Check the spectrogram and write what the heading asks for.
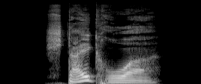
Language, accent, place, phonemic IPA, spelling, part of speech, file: German, Germany, Berlin, /ˈʃtaɪ̯kˌʁoːɐ̯/, Steigrohr, noun, De-Steigrohr.ogg
- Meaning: 1. riser (vertical water pipe) 2. standpipe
